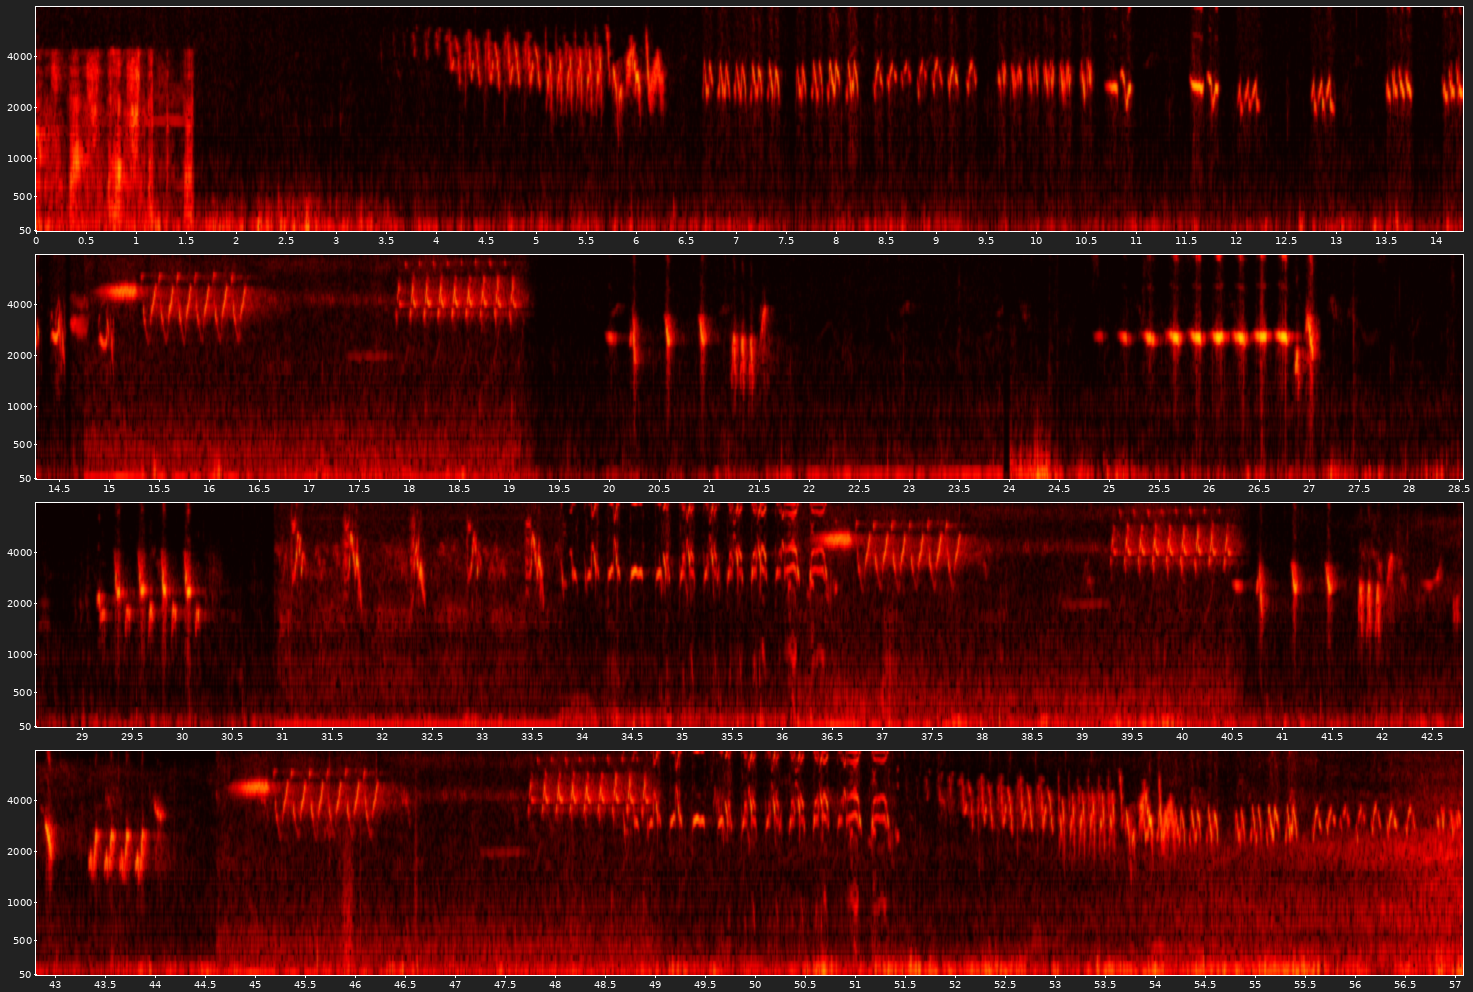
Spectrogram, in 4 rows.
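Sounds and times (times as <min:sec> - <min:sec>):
songbirds trilling and chirping: 0:03.4 - 0:19.3, 0:19.9 - 0:57.0
low steady rumble: 0:14.1 - 0:19.4, 0:30.9 - 0:40.7, 0:44.5 - 0:51.2.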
